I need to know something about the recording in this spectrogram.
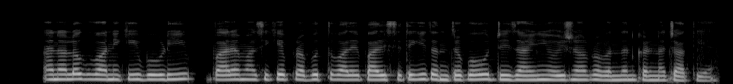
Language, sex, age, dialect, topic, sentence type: Hindi, female, 18-24, Hindustani Malvi Khadi Boli, agriculture, statement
